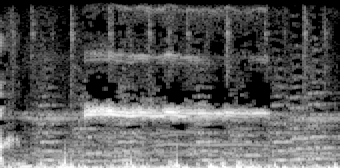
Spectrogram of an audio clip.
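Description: A referee's whistle blown once: a single steady shrill note lasting about a second, starting about half a second in. It blows the play dead.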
